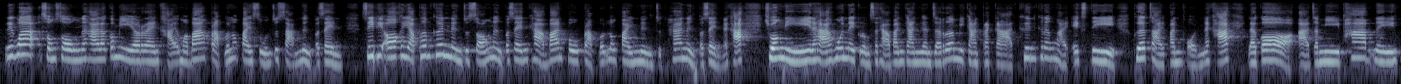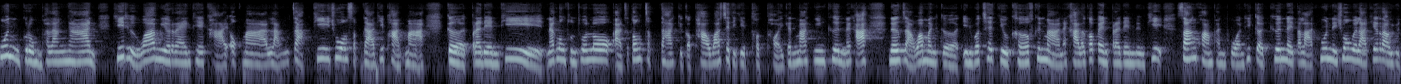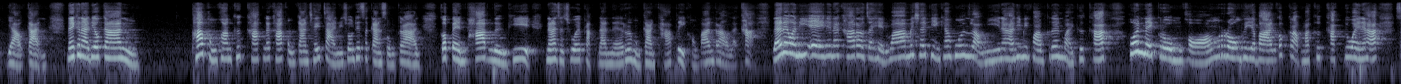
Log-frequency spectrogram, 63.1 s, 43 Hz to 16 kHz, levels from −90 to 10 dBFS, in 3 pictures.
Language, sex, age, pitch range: Thai, female, 30-49, 205-270 Hz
